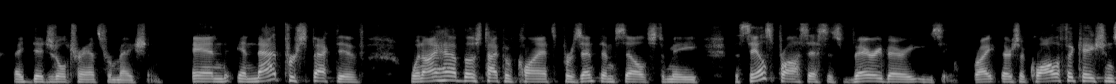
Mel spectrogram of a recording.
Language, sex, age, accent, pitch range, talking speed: English, male, 40-59, American, 125-160 Hz, 155 wpm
